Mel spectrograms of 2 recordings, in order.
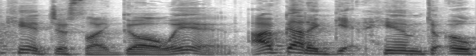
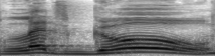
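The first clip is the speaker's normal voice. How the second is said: loud, high shout to drive off; loud urgent shout to the driver; urgent yell; 5 semitones higher, 12 dB louder than usual. Retold or imitated. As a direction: bang on the van and yell. Yelling to van driver.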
